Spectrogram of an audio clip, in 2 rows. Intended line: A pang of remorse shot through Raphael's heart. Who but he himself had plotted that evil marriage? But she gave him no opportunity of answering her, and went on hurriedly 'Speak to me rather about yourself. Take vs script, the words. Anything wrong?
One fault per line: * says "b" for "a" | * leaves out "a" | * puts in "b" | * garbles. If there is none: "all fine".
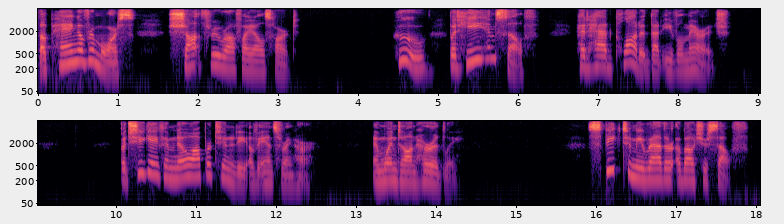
* puts in "had"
